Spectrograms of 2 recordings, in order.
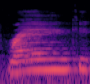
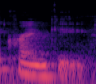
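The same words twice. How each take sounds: First: Cranky said a bit higher and stretched; drawn-out cranky. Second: Cranky dropped low with a falling end. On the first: Telling her viewers she's cranky, stretched Cranky. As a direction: lean into Cranky, pitched up. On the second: Repeating to viewers, low falling cranky. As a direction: let cranky sink down. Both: Shown as a demonstration. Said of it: "I am cranky".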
